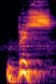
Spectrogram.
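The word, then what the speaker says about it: bridge: इसको एस एस किनारा बजट बजट लेखा जोखा ब्रिज ब्रिज पुल इसके बाद अपने देखते हैं सी साइलेंट कहां रहता है एस के बाद यदि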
